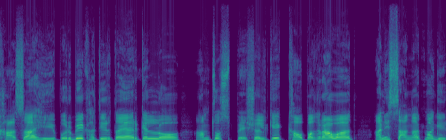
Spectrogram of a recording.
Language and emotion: Goan Konkani, surprised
